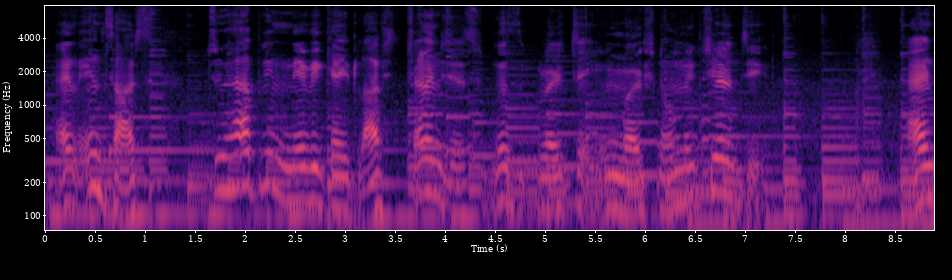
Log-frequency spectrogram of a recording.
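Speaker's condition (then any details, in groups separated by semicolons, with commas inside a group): Myasthenia gravis; autoimmune, diagnosed later in life, fatigable muscles incl. breathing, past emergency breathing crises, uses oxygen machine; on medication, regular checkups, breathing mostly controlled, occasional breathlessness, cold air eases breathing; some words unpronounceable when mouth tires, runs out of breath, sits still briefly to recover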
